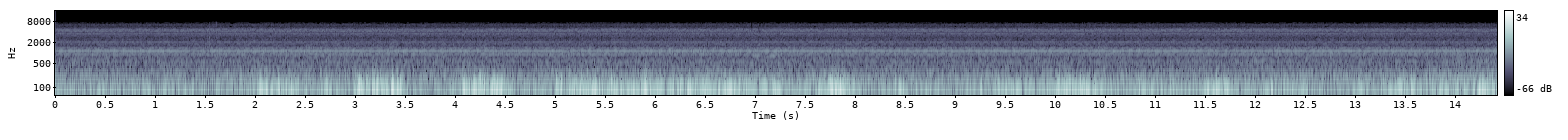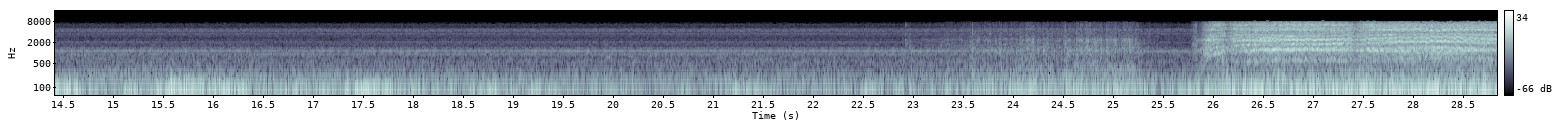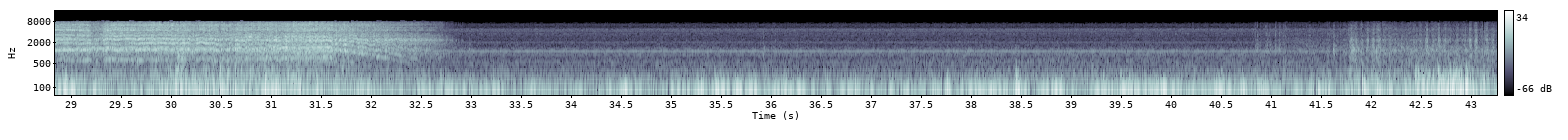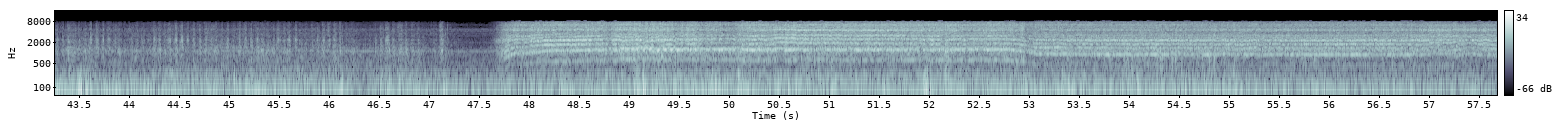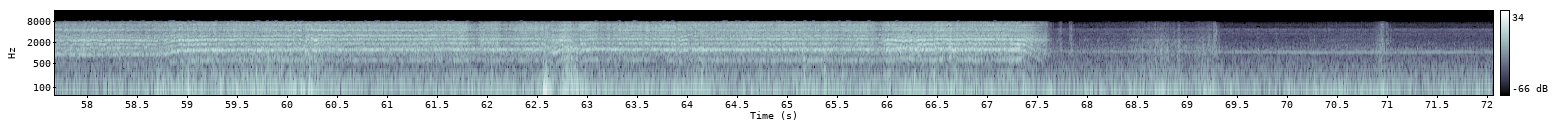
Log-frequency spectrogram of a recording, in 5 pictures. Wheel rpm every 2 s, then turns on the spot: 0, 0, 0, 0, 0, 0, 0, 0, 0, 0, 0, 10, 30, 150, 160, 130, 0, 0, 0, 0, 0, 20, 20, 50, 150, 160, 140, 110, 110, 140, 160, 160, 160, 110, 10, 0.
42-46 68-70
